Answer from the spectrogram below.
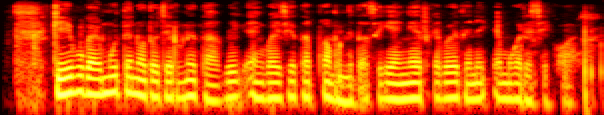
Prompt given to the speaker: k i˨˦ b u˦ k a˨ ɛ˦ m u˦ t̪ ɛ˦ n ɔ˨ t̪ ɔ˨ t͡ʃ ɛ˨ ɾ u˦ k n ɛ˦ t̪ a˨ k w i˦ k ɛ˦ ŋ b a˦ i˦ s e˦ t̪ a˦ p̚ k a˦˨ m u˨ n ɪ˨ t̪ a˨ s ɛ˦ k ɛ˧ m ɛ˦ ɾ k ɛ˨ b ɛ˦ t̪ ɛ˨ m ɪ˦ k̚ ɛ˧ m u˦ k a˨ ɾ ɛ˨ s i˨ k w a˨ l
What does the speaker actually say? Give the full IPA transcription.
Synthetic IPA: k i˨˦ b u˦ k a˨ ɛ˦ m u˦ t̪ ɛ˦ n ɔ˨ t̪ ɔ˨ t͡ʃ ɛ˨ ɾ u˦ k n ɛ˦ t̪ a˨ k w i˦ k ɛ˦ ŋ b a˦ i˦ s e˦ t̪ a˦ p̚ k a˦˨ m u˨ n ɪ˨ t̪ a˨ s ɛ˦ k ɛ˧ ŋ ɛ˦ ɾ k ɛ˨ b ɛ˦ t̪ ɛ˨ n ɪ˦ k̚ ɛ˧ m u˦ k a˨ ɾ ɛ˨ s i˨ k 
